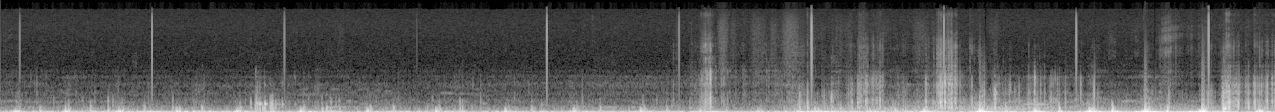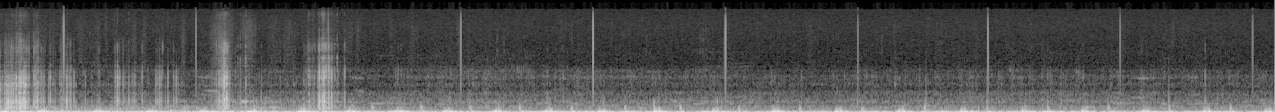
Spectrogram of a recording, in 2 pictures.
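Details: Visibly twitching chest with soft, low, repeated heartbeat thumps heard at the chest, with some rustling handling noise midway; heart sounds.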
